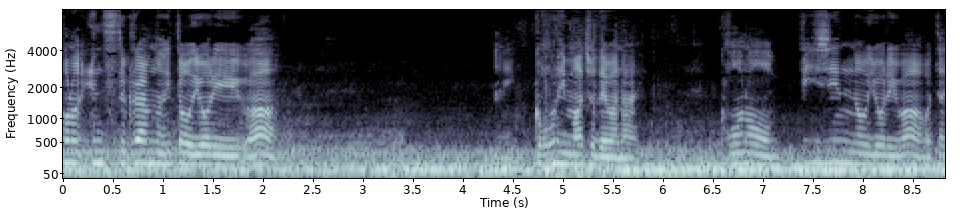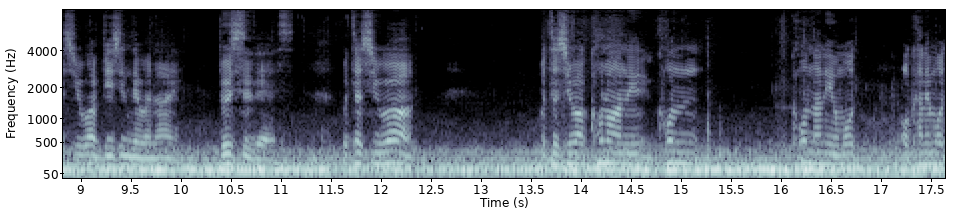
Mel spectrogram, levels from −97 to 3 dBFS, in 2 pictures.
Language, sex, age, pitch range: English, male, 30-49, 95-115 Hz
